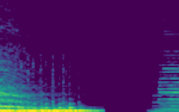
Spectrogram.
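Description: Loud intro sound effect: a low rumbling swell with tones sliding downward, cut off abruptly about a second in. After a brief silence, instrumental music starts near the end.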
